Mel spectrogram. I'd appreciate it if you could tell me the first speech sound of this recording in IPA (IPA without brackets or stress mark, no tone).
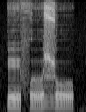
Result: e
